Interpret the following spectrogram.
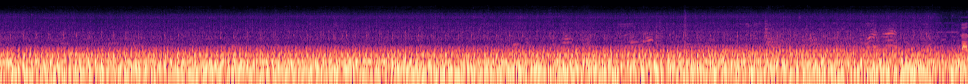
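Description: Several small underbone motorcycle engines idling together, a steady low rumble with faint voices over it.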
